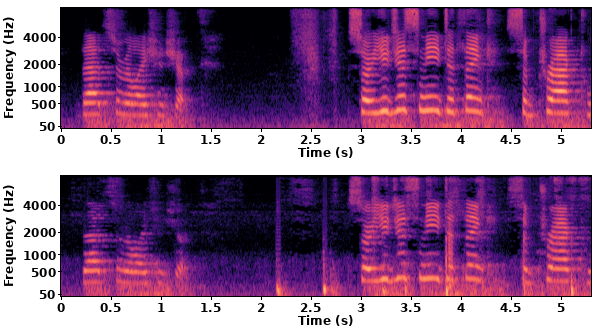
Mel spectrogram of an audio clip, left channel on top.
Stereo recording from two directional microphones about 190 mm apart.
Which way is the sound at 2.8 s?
25° left (ahead or behind).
